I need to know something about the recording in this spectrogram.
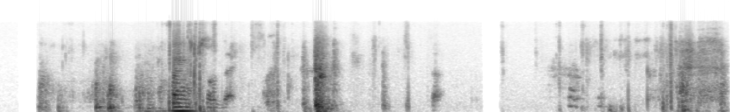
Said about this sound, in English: My dog's trying to come in.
